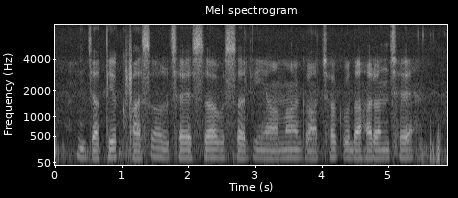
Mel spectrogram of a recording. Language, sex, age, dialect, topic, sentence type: Maithili, male, 18-24, Bajjika, agriculture, statement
